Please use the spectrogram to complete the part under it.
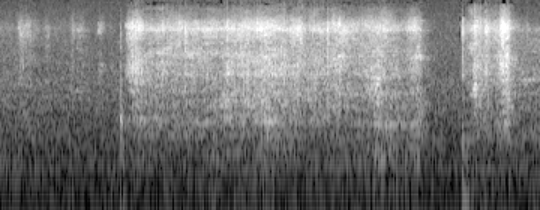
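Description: A blade scrapes steadily across wood.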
